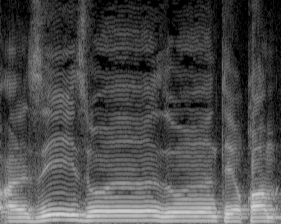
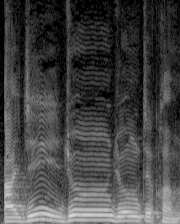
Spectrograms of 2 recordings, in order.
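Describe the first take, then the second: First: The consonants are said with a buzzing z sound. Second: The consonants are said with a j sound. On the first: The speaker calls it right. "zai zai kemudian dzuntiqu za" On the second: The speaker calls it wrong. "ada juga menjadi jim"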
